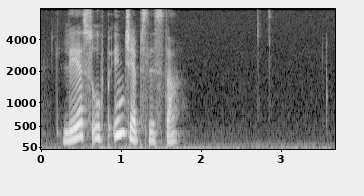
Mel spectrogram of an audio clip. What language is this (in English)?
Faroese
